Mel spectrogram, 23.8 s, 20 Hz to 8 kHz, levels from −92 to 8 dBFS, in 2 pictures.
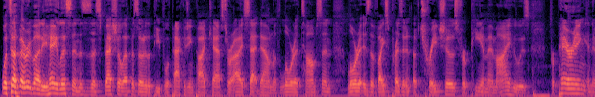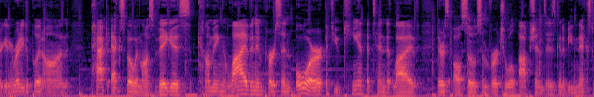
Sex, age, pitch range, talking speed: male, 30-49, 90-105 Hz, 180 wpm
